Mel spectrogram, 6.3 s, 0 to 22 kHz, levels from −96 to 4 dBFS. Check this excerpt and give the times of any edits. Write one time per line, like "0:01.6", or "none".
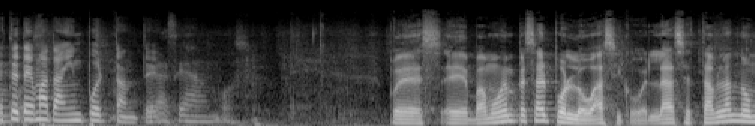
none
